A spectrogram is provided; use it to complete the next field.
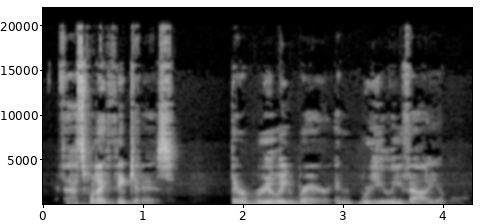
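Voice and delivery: reverent, awed, confiding, secret-sharing delivery. Ron reacts to the cloth that slid to the floor: hushed voice. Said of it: "he said in a hushed voice".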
